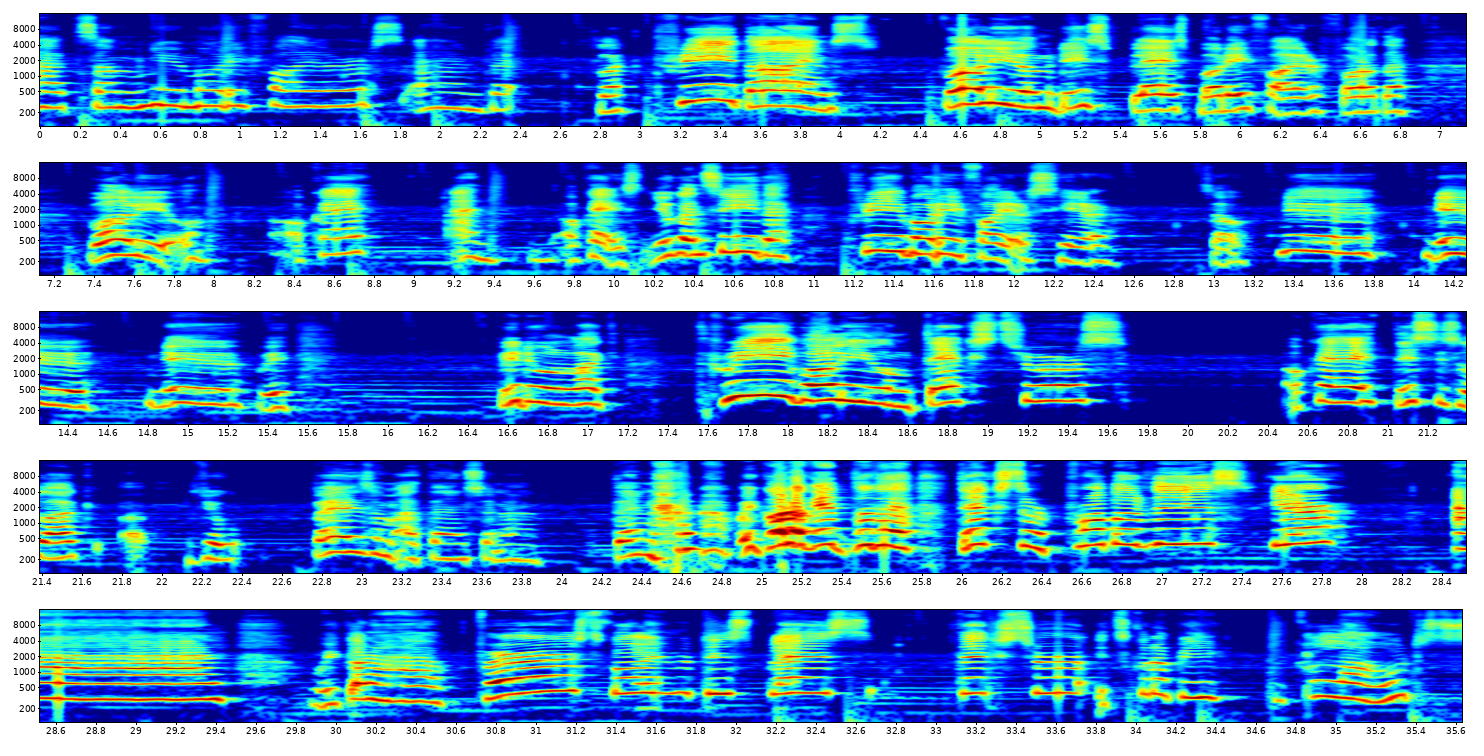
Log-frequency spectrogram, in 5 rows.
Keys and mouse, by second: 1.6-3.0 drag, 3.5-5.2 drag, 5.9-6.7 drag, 15.2 click, 26.4 click, 32.9-35.6 drag.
